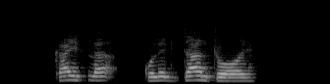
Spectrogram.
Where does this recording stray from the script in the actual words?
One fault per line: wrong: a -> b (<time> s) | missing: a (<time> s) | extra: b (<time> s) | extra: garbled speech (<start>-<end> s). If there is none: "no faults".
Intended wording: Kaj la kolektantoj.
no faults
